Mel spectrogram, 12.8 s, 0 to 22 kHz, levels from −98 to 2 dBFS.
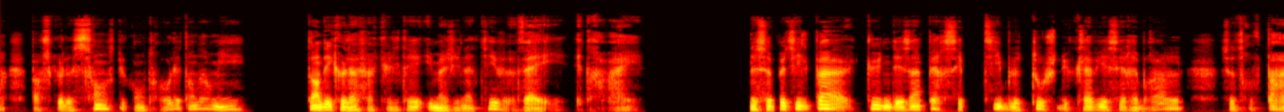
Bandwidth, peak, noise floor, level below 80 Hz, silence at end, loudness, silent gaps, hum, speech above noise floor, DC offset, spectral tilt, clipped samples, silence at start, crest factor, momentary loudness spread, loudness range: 12.5 kHz; -6 dBFS; under -90 dBFS; -46 dBFS; 0 s; -28 LUFS; 2.53-3.04 s, 6.45-7.49 s, 9.68-9.82 s; none; over 63 dB; under 0.1%; -6 dB/octave; under 0.1%; 0 s; 22 dB; 14 LU; 5 LU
